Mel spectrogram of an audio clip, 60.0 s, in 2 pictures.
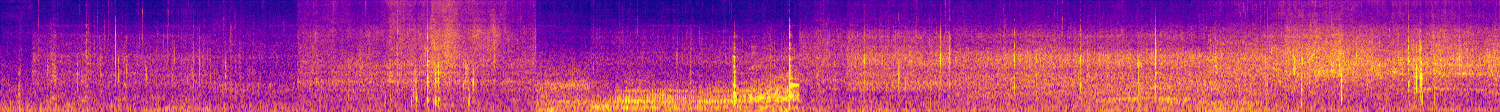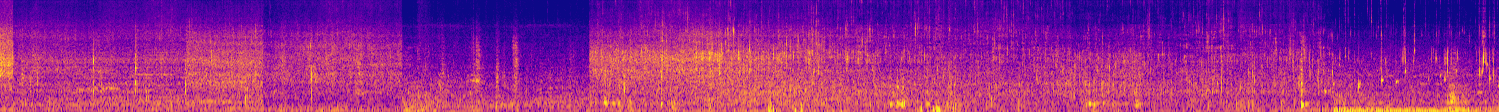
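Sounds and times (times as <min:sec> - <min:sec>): meat and peas sizzling in a pot: 0:00.6 - 0:10.8, 0:15.8 - 0:38.1, 0:41.8 - 0:56.3.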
